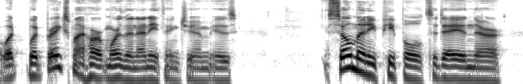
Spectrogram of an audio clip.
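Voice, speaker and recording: A man with an American accent speaks in an unremarkable speaking voice at a medium pitch and moderate pace, the sound dry and close with no echo. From United States. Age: 60s. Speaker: author and think-tank scholar. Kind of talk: podcast interview.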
